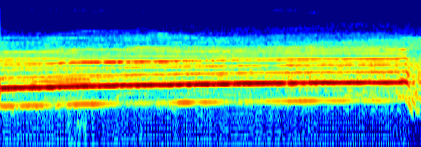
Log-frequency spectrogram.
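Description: A boxing ring announcer's voice drawing out the fighter's name 'Ortiz' in one long, loud held call, its pitch slowly rising.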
